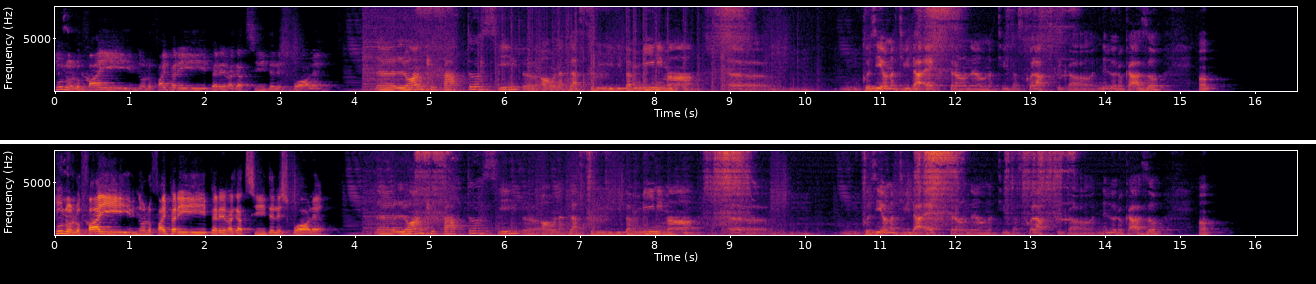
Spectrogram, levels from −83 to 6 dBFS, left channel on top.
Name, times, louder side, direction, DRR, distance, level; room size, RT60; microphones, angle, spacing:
voice 1, 0.0-3.6, right 9 dB, 65° right, 0.3 m, -26 dB
sound 1, 3.0-3.5 3.8-5.7 6.0-7.8 8.2-10.0 10.4-11.7, right 2 dB, 25° right, 0.9 m, -47 dB
sound 2, 4.1-10.2, left 3 dB, 60° left, 0.6 m, -42 dB
voice 2, 4.2-10.1 10.5-15.3, left 2 dB, 10° left, 0.5 m, -32 dB
sound 3, 4.7-5.8 6.9-7.6 8.6-9.4 10.5-10.9 11.4-13.6 14.2-14.3, right 9 dB, 90° right, 0.8 m, -31 dB
5.1 x 3.7 x 5.3 m
head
